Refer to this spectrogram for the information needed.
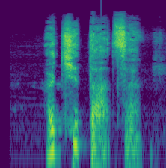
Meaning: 1. to report, to give a report 2. to give an account
- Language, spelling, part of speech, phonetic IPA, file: Russian, отчитаться, verb, [ɐt͡ɕːɪˈtat͡sːə], Ru-отчитаться.ogg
